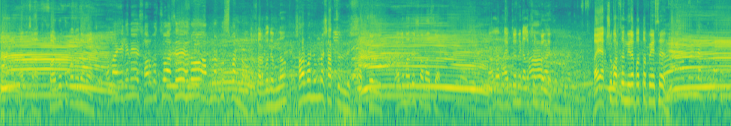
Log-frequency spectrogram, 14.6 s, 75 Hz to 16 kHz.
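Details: Sahiwal bull calves at a cattle market, bought by a farmer from Cumilla, Bangladesh, on 13 November 2025: several overlapping drawn-out, harmonic-rich moos, some rising then falling, mixed with men talking nearby.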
